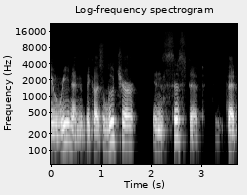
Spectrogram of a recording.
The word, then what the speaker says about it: renin: And I say renin because Lucher insisted that renin is pronounced renin, as in renal. It is not renin.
